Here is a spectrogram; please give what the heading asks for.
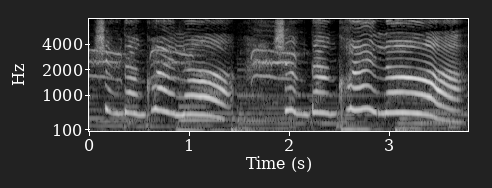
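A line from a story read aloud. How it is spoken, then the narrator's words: Seagull calling out. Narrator (Chinese): 一只大大的红嘴海鸥…叫道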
